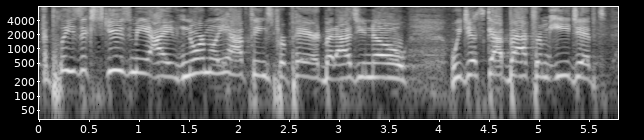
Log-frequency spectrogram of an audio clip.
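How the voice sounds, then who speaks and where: A woman's voice: sits high, steady tone, normal speed, gravelly, fairly bright tone, a little hiss or hum, poor audio. A woman in her thirties giving an impassioned, emphatic rally speech as an activist, with repeated phrases and emotion in her delivery. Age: 30s. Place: at a rally before an audience.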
